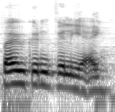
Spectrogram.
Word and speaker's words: bougainvillea: as i normally do but it's actually called bougainvillea now i think that's how you pronounce it um please correct me if i'm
